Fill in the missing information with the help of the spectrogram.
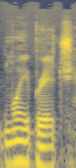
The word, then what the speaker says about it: Muybridge: I mean, one thing that happens, as you know, right at the beginning, remember Edward Muybridge, however he pronounces his name, I've never known. – That's correct. – Oh, thank you.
